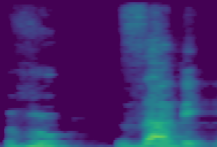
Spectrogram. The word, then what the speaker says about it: vous avez: So the S in vous is pronounced when followed by a vowel sound.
